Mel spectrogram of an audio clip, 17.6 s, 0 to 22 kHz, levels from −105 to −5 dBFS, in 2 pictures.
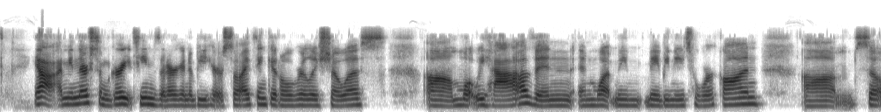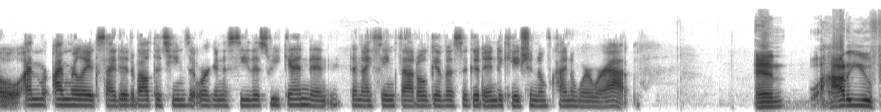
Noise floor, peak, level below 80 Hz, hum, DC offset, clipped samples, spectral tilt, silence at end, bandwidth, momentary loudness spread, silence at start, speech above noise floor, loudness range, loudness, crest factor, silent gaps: -76 dBFS; 0 dBFS; -80 dBFS; none; under 0.1%; under 0.1%; -3 dB/octave; 0 s; 13 kHz; 12 LU; 0 s; 50 dB; 8 LU; -25 LUFS; 26 dB; none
